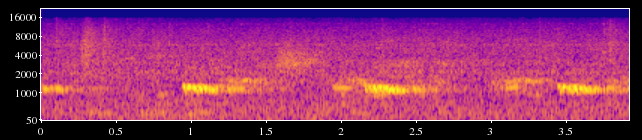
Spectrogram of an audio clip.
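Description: A black-headed oriole gives short, liquid, fluty whistles, repeated about every second and a half at a steady mid pitch, over a quiet outdoor background.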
